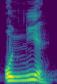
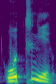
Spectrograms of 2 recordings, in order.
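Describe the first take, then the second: First: The first syllable has no t ending. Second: The first syllable ends with a t sound. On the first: The speaker calls it wrong. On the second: The speaker calls it right.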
